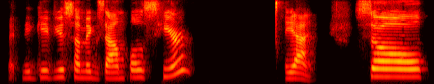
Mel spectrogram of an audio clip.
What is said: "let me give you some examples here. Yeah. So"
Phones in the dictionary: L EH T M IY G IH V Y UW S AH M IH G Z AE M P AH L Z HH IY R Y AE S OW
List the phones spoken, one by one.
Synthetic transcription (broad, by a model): L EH T M IY G IH V Y UW S AH M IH G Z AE M P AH L S HH IY R Y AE S OW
